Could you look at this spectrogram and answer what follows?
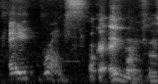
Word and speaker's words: Abrams: Ingram U Stacy AB Aram aka the uh say it right Stacy abam Abrams Abrams yes Abrams okay Abrams I'm saying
